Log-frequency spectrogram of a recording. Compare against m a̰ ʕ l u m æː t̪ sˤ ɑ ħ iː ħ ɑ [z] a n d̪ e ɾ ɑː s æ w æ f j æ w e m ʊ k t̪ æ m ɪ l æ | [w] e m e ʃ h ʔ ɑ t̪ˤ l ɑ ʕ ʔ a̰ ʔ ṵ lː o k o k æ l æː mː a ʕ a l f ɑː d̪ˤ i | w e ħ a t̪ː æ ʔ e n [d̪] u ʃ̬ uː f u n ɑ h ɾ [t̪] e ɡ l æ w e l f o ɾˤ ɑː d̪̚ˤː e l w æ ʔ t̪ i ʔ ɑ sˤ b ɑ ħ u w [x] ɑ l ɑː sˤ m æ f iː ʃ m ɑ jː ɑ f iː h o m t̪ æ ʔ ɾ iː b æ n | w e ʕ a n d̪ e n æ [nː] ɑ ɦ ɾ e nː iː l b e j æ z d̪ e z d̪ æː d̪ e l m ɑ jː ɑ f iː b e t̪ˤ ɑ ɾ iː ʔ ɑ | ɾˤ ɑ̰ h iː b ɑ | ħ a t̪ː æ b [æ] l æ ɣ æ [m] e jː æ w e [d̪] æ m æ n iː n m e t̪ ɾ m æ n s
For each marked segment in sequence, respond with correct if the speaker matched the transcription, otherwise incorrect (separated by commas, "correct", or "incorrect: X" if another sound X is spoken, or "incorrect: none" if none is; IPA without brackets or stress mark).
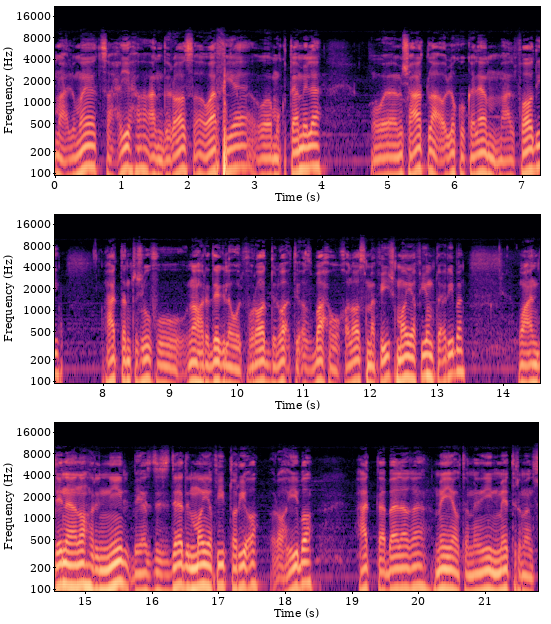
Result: incorrect: ʕ, correct, incorrect: t̪, incorrect: d̪, correct, incorrect: n, correct, correct, incorrect: t̪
